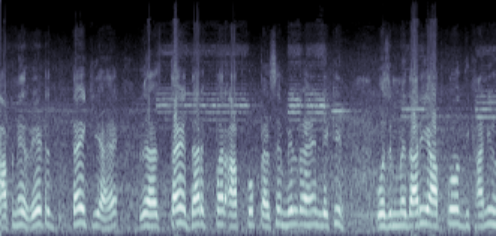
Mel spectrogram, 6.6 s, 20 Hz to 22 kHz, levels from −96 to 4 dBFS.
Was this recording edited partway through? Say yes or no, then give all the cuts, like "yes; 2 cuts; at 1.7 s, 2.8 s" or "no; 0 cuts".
no; 0 cuts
